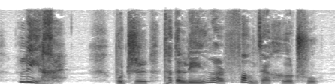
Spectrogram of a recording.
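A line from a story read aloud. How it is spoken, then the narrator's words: Sighing. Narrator (Chinese): 行者叹道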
